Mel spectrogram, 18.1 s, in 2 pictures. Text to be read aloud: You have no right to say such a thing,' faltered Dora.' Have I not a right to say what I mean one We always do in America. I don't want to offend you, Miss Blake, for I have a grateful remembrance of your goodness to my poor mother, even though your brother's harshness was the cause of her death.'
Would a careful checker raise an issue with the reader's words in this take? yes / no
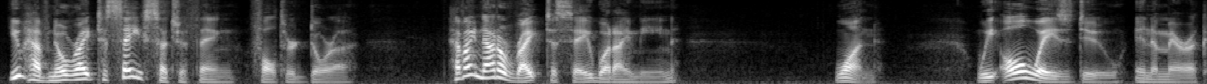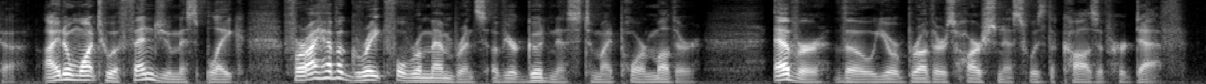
yes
